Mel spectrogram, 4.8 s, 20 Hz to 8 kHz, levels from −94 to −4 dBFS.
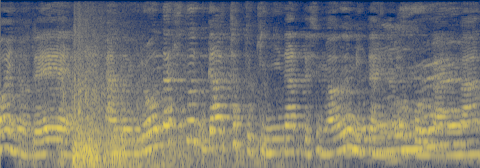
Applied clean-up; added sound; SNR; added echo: none; Thunder; 5 dB; reverberation time 1.1 s.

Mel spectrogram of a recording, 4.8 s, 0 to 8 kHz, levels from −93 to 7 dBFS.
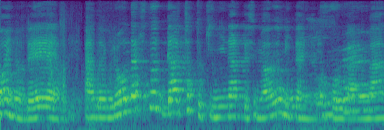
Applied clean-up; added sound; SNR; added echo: neural separator model SepFormer DNS4.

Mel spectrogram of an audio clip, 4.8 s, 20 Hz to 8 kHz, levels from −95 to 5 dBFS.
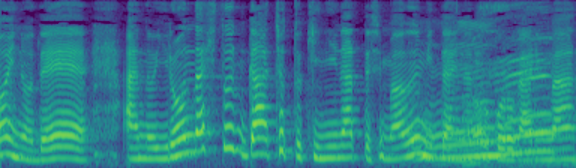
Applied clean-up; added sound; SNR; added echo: none; none; none; none.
